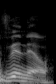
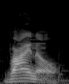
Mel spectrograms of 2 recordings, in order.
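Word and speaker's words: vinyl: que se pronuncia a palavra provavelmente você falou venel certo mas não a pronúncia correta é vai não a irlanda vai não aí vai não eu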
